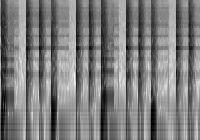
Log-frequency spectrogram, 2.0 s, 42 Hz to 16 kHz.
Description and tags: "disco" drum pattern from Yamaha PSS-170 keyboard
yamaha, 80s, portasound, disco, pss170, retro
